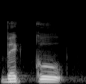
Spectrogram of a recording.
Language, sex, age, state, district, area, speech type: Kannada, male, 18-30, Karnataka, Udupi, rural, read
